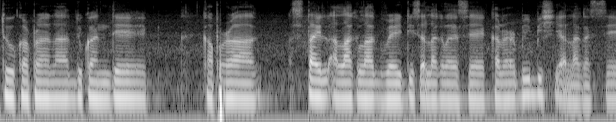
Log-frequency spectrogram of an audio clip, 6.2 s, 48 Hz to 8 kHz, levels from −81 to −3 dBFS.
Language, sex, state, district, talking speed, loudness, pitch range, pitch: Nagamese, male, Nagaland, Dimapur, 175 wpm, -21 LUFS, 125-135 Hz, 125 Hz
